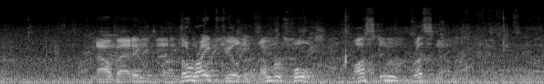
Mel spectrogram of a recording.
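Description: A man talks loudly nearby.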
